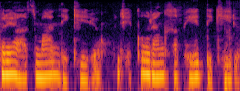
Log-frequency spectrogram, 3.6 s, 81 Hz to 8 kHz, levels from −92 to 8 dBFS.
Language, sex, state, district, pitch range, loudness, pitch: Rajasthani, female, Rajasthan, Nagaur, 155-180 Hz, -19 LUFS, 170 Hz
